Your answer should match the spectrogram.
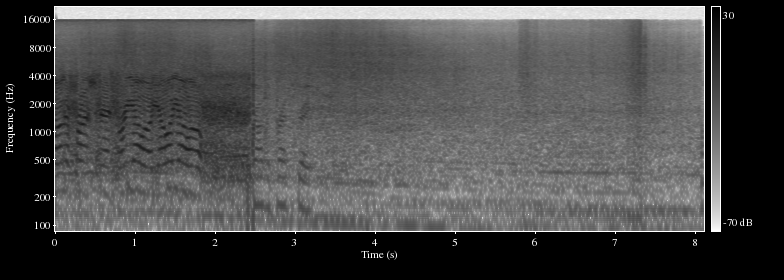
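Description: A man's voice speaking for the first couple of seconds, then a quieter steady drone of dirt-track modified race car engines circling slowly under caution, mixed with open-air grandstand ambience.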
